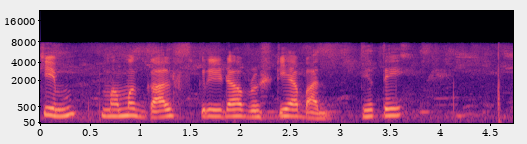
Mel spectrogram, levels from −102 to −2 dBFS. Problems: constant background noise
